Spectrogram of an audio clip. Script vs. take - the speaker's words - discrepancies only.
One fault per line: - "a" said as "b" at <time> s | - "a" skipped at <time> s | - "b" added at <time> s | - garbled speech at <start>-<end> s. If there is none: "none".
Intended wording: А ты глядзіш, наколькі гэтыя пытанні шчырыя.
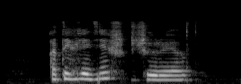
- "наколькі гэтыя пытанні" skipped at 1.2 s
